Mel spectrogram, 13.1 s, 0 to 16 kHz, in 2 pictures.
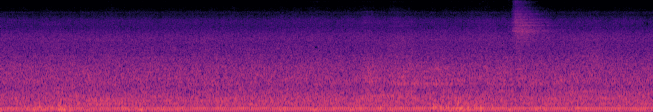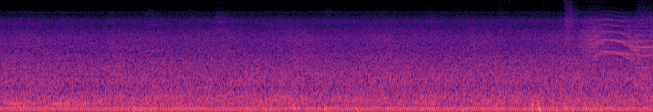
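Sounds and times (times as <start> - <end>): steady low hum: 0.0 - 13.0
hiss: 5.1 - 5.5.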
